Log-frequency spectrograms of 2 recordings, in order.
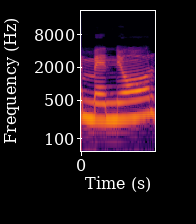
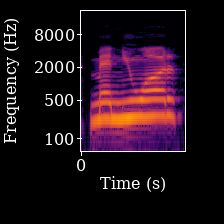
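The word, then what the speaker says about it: manure: फिर से देख ले मेन्योर, क्योर, इसको मेन्यूअर, क्यूअर ऐसे पढ़ेंगे तो सही उच्चारण नहीं होगा।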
